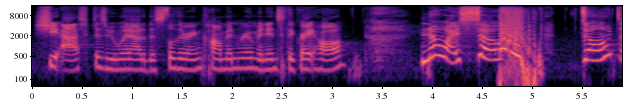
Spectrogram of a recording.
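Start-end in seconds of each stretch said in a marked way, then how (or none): 3.9-5.9 much higher, louder denial; shouting. A narrator's reading. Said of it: "I shouted".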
